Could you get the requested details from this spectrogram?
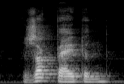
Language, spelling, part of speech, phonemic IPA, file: Dutch, zakpijpen, noun, /ˈzɑkpɛipə(n)/, Nl-zakpijpen.ogg
- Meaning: plural of zakpijp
